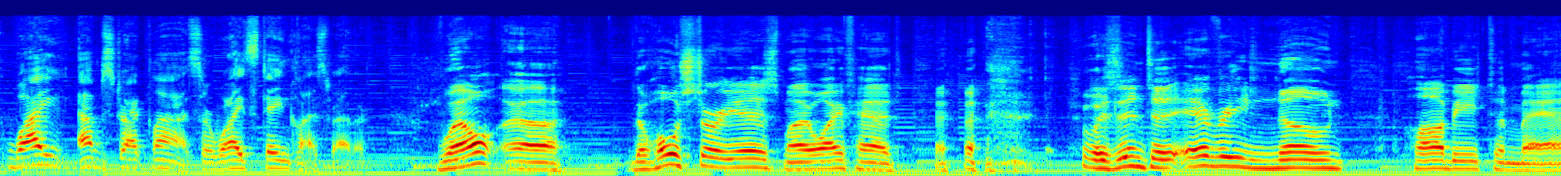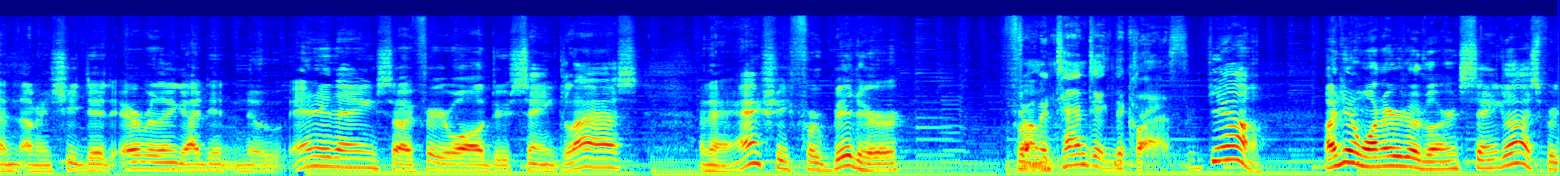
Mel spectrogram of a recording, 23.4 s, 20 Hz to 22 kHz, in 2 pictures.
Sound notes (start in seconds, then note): 7.0 laughs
